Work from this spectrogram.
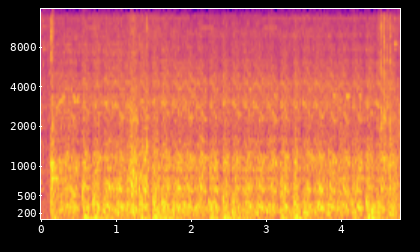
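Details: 2007 Buick Rainier, 4.2L inline-six replacement engine from a 2008 Trailblazer, 175,000 miles: starter cranks in uneven, sluggish pulses with no catch, crank-no-start; battery getting low; crankshaft position sensor signal suspected.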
